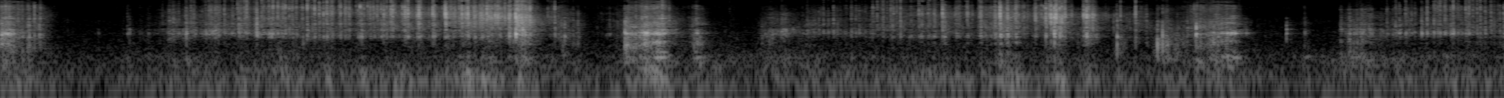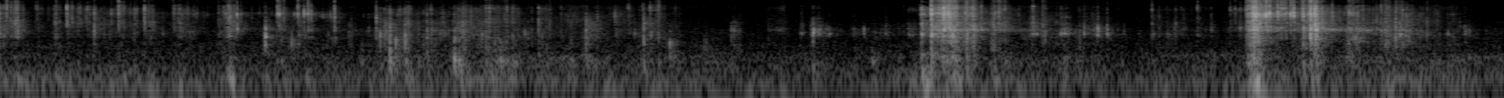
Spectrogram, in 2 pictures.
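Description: A utility knife blade scores and carves a hand-sized, solid purple bar of soap with a dark glittery coating, held in one hand, into small cubes as crumbs fall away. The sound is a dry, bright scraping and crackling, almost entirely high-pitched with no low end, coming in longer rasping strokes broken by short sharp cuts and brief pauses.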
